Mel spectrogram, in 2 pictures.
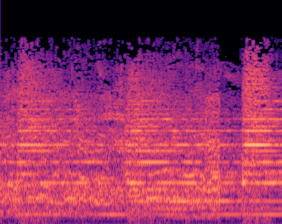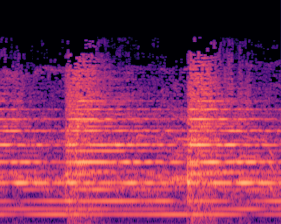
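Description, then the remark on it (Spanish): Cathedral bells peal loudly in an overlapping cascade as an emperor advances through the city streets, fresh strikes landing about once a second over a dense, ringing wash of sustained tones that never fully decays. “Las campanas de la catedral repican mientras el emperador avanza por las calles de la ciudad.”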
